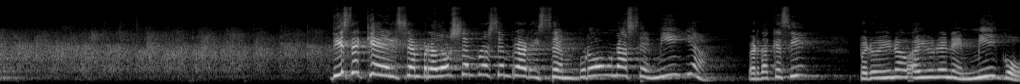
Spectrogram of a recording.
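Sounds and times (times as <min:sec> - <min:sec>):
large crowd applauding: 0:00.0 - 0:03.6
speech: 0:03.3 - 0:10.1.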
